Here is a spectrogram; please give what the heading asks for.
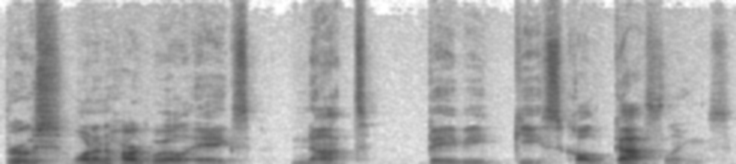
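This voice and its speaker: Speaking slowly with lively intonation at a medium pitch, a school officer gives an animated read-aloud of a picture book. He keeps it playful, addressing the children directly with questions.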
